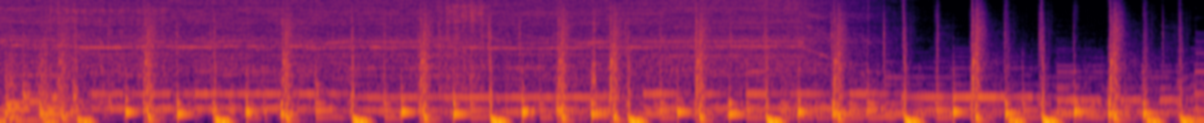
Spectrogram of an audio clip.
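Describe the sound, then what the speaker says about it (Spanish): Electric hand mixer beating butter for a profiterole filling, a steady motor whir with rapid repeated knocks and rattles as the beaters strike the bowl, close and continuous with no talking. "Comenzamos a batir la mantequilla"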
